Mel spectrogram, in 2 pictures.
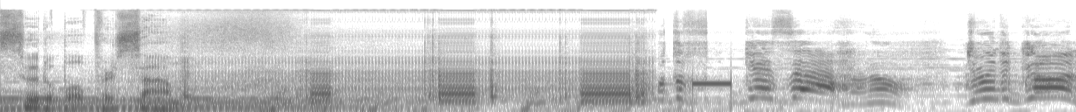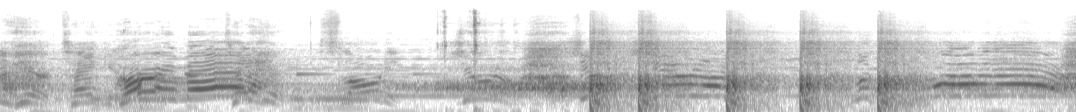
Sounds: speech

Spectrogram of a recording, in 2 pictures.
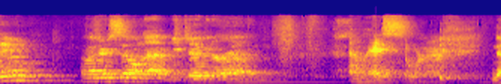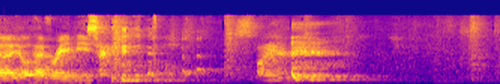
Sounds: speech

